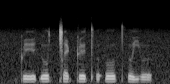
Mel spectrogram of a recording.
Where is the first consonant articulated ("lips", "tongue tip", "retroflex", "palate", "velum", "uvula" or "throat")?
retroflex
